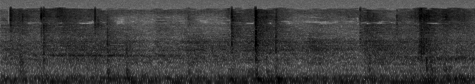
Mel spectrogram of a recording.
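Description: Faint handling noise: a few light clicks and taps, scattered and irregular.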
